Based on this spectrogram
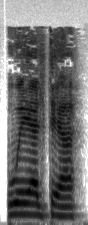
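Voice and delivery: high, loud, commanding question; imperious demand. A narrator's reading. Freed woman demanding her friend, high and imperious. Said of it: "demanda-t-elle impérieusement".

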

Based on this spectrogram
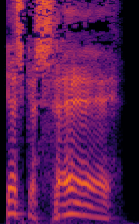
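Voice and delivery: appel plus fort, lent et rauque; cri rauque. A narrator's reading. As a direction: crier à travers la porte, voix éraillée de sommeil. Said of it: "cria-t-il d'une voix rauque". (Kénit réveillé en pleine nuit crie vers la porte)

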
